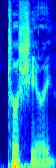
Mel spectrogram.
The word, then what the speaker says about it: tertiary: to have primary secondary tertiary it's actually pronounced tertiary not to tarry area or turd here - Terry - Terry you think he pronounced like that that's tertiary very odd I looked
